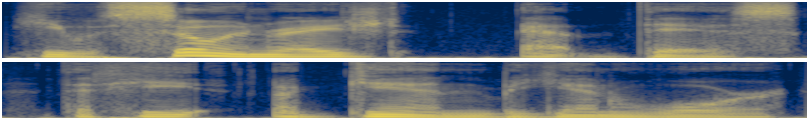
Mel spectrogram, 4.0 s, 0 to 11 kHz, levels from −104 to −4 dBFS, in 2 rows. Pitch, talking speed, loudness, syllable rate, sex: 100 Hz, 165 wpm, -23 LUFS, 4.5 syllables/s, male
